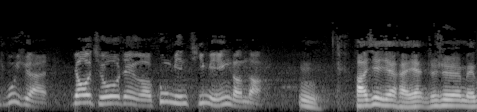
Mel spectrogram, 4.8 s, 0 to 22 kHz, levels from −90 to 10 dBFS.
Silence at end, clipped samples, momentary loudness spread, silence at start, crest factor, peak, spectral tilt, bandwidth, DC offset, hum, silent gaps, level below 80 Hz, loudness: 0 s; under 0.1%; 12 LU; 0.05 s; 20 dB; -2 dBFS; -7.5 dB/octave; 7.2 kHz; under 0.1%; none; none; -64 dBFS; -22 LUFS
